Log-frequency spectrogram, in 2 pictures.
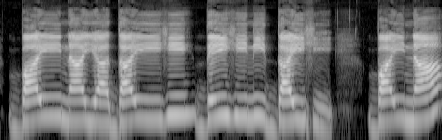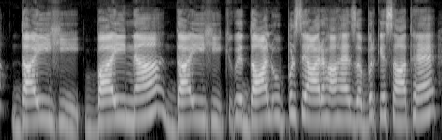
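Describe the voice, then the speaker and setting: A woman teaching recitation rules, her voice bright and crisp, set a little high. She stretches each word out slowly as she demonstrates it, then explains the rule in a calm, measured way. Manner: addresses listeners as sisters. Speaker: tajweed teacher. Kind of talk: online Quran recitation lesson.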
